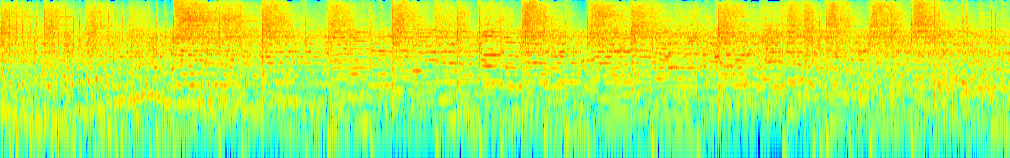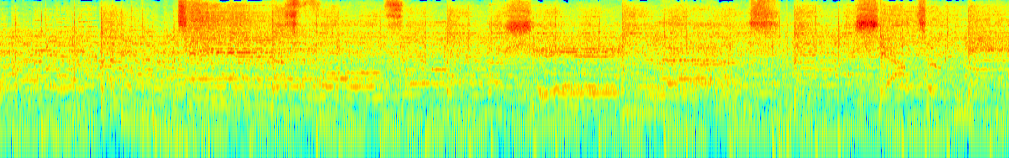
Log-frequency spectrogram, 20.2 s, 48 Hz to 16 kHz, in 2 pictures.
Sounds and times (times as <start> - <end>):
Progressive rock: 0.0 - 20.1.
